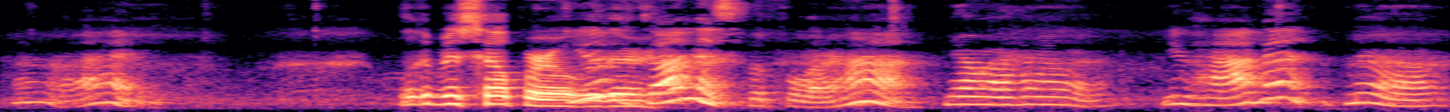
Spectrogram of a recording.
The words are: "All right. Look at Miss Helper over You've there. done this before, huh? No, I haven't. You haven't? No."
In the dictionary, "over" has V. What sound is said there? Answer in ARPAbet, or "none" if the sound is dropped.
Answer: none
